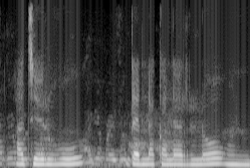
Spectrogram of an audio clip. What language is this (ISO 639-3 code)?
tel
